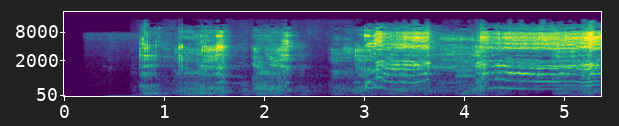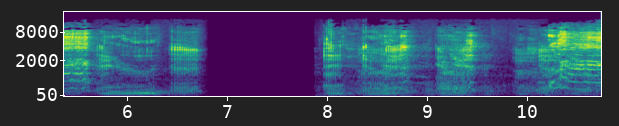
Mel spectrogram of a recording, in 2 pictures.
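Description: Pigs squeal and grunt in a loud, harsh chorus, with shrill rising cries over low grunting.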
